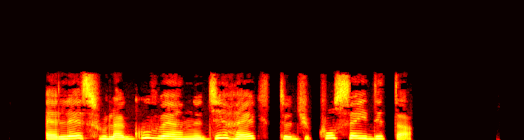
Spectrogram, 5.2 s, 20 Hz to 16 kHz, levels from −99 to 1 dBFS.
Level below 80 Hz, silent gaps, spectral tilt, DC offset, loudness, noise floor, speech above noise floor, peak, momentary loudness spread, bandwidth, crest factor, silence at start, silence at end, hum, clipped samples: -68 dBFS; 2.69-2.79 s; -4.5 dB/octave; under 0.1%; -17 LUFS; under -90 dBFS; over 74 dB; -2 dBFS; 7 LU; 8 kHz; 14 dB; 0.45 s; 1.15 s; none; under 0.1%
